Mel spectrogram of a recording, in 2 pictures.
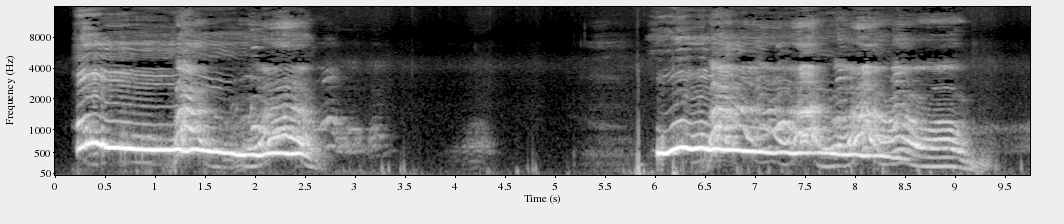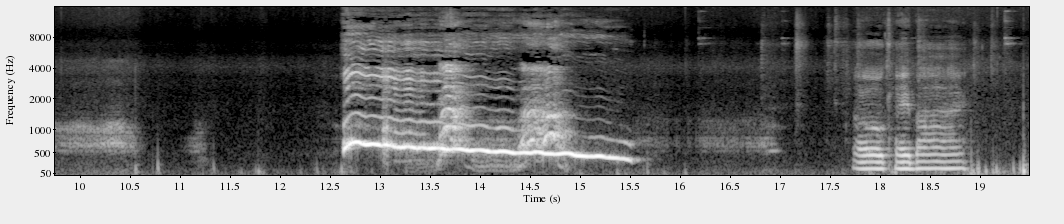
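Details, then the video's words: Shih Tzu dogs howling at home, recorded on a phone: three long tonal howls of about three seconds each, roughly six seconds apart, each starting high and sliding slowly down, with a short lower sound at the end. "My shih tzu's Howl"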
